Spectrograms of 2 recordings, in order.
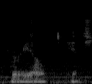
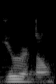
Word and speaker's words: Uriel: With the death of Uriel, um, Uriel. Yeah, I think I heard someone say urinal or pronounce it as urinal.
